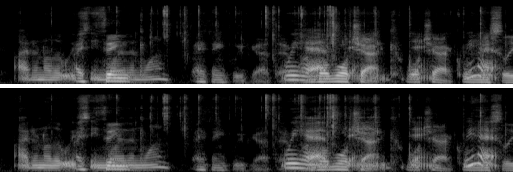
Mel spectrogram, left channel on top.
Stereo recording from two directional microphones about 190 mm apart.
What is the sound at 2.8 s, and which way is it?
Speech, 35° right (ahead or behind).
